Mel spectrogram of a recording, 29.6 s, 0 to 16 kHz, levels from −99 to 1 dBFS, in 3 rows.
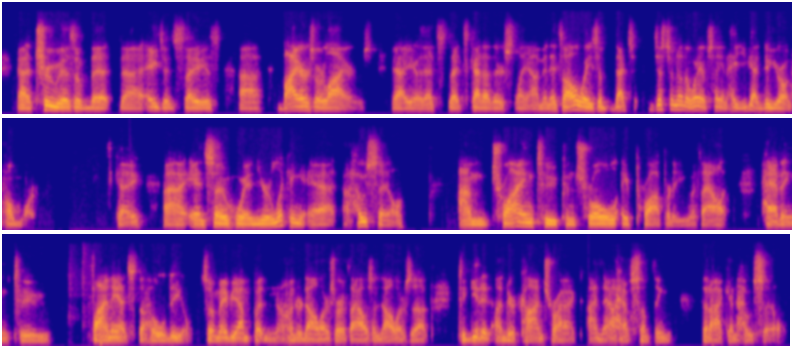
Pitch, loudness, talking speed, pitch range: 110 Hz, -26 LUFS, 165 wpm, 100-115 Hz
